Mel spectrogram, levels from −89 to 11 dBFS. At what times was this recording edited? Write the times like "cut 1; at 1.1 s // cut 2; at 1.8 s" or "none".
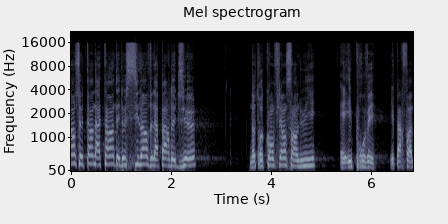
none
